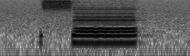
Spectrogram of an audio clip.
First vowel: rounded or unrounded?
unrounded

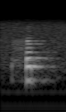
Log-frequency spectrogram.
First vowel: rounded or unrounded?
unrounded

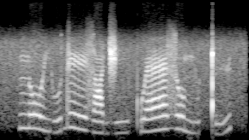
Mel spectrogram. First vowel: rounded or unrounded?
rounded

